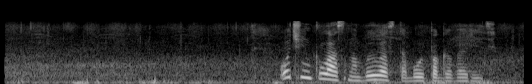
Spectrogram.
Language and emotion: Russian, neutral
